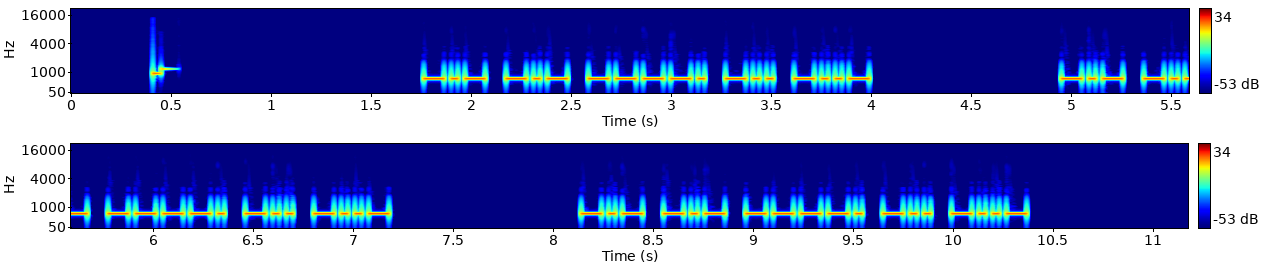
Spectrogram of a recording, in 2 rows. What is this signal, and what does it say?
Morse code, heard as a keyed tone, about 34 wpm, 700 Hz. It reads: KK9DX KK9DX KK9DX
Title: Call Signs Repeated 2x - 35wpm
